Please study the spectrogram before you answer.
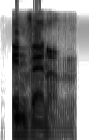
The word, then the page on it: envenom: British English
